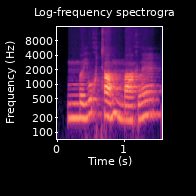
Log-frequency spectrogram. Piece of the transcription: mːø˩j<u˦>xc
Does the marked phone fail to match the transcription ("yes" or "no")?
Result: no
